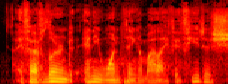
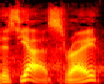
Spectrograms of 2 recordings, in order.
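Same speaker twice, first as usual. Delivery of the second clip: ordinary talk, nothing marked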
